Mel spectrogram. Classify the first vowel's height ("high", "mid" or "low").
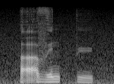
low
